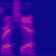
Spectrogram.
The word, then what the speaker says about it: Brescia: This is going to be an appalling pronunciation. Brescia. – It is Brescia.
